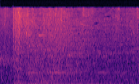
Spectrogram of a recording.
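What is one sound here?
An energy beam hums and crackles.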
